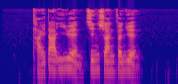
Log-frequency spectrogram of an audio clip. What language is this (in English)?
Chinese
